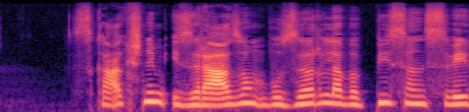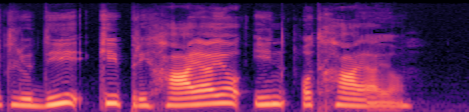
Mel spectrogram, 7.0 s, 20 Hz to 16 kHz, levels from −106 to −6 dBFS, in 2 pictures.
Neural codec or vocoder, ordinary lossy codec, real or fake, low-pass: none; AAC, 64 kbps; real; 14.4 kHz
